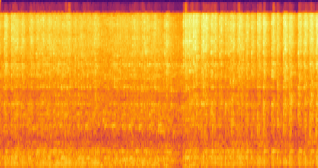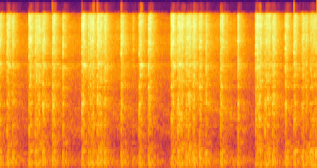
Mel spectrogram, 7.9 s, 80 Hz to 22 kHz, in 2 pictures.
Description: After swapping an JZX81 1JZ into an MX83 cressida it misfires and hesitates.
